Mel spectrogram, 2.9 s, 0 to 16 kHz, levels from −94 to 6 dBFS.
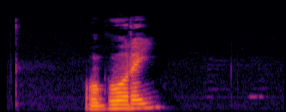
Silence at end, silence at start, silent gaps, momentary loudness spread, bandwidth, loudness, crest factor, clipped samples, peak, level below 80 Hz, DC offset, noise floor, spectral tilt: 1.25 s; 0.85 s; none; 24 LU; 8.8 kHz; -22 LUFS; 22 dB; under 0.1%; -6 dBFS; -70 dBFS; under 0.1%; -72 dBFS; -7 dB/octave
